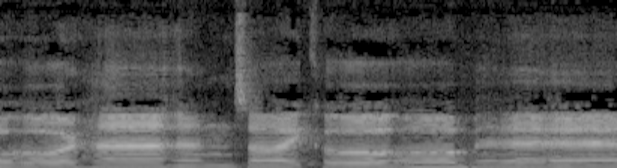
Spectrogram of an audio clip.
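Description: A man chanting a liturgical responsory solo and unaccompanied, holding long level notes and stepping between them, with a brief pause for breath partway through.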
